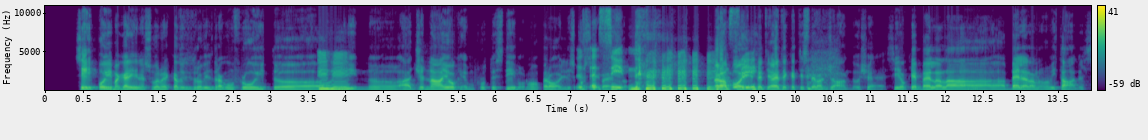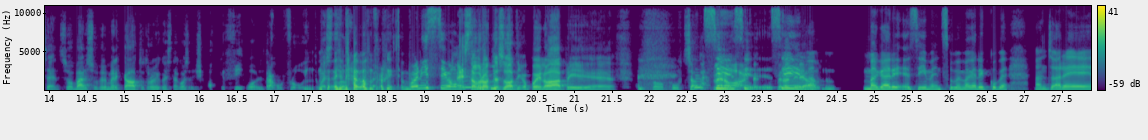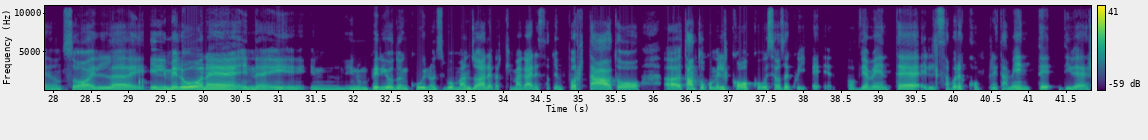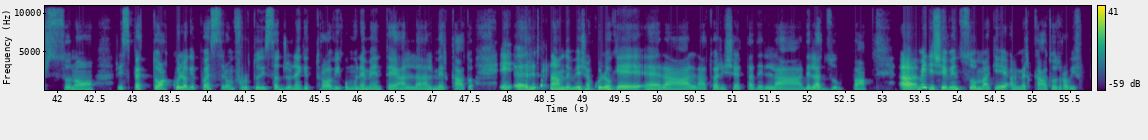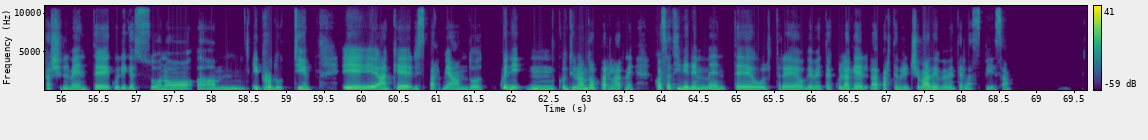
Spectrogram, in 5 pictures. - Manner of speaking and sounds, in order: in English: "dragon fruit"; other background noise; drawn out: "fruit"; chuckle; laughing while speaking: "sì"; "Cioè" said as "ceh"; put-on voice: "Oh, che figo, il dragon fruit questo è"; in English: "dragon fruit"; chuckle; laughing while speaking: "il dragon fruit"; in English: "dragon fruit"; chuckle; lip trill; chuckle; laughing while speaking: "eh"; tapping
- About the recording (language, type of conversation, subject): Italian, podcast, Che importanza dai alla stagionalità nelle ricette che prepari?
